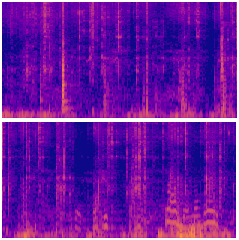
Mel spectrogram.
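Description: Footsteps on a dirt forest path: a run of irregular soft clicks and crackles from the ground underfoot. A voice speaks briefly near the end.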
